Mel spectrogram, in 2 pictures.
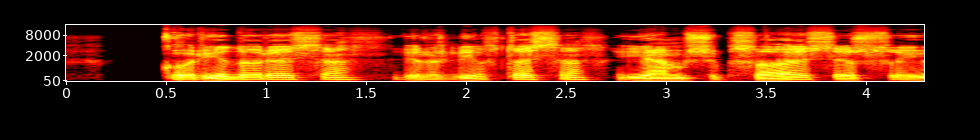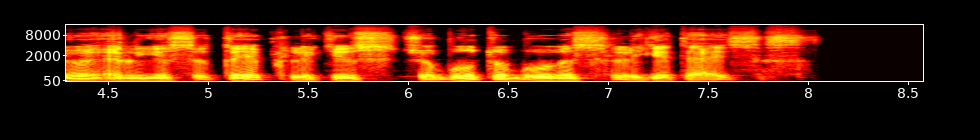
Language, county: Lithuanian, Vilnius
